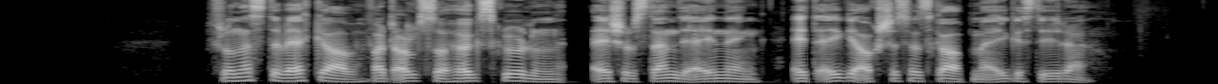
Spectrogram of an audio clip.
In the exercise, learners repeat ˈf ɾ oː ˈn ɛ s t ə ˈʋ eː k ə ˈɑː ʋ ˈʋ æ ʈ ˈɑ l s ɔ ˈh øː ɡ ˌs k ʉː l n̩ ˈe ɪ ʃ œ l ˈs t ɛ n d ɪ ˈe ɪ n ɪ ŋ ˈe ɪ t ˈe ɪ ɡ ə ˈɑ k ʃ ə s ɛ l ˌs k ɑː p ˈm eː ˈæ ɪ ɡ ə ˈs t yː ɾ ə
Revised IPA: ˈf ɾ oː ˈn ɛ s t ə ˈʋ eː k ə ˈɑː ʋ ˈʋ æ ʈ ˈɑ l s ɔ ˈh øː ɡ ˌs k ʉː l n̩ ˈe ɪ ʃ œ l ˈs t ɛ n d ɪ ˈe ɪ n ɪ ŋ ˈe ɪ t ˈe ɪ ɡ ə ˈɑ k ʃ ə s ɛ l ˌs k ɑː p ˈm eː ˈæ ɪ ɡ ə ˈs t yː ɾ ə

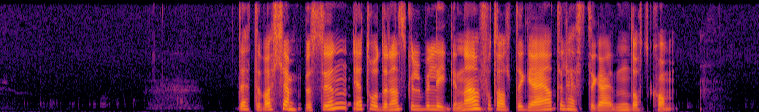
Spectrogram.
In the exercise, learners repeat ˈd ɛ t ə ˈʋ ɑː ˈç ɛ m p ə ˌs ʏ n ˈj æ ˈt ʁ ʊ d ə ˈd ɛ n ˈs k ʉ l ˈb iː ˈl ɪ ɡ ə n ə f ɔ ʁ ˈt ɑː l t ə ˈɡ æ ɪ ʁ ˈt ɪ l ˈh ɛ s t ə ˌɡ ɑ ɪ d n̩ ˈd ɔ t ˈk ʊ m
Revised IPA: ˈd ɛ t ə ˈʋ ɑː ˈç ɛ m p ə ˌs ʏ n ˈj æ ˈt ʁ ʊ d ə ˈd ɛ n ˈs k ʉ l ˈb iː ˈl ɪ ɡ ə n ə f ɔ ʁ ˈt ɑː l t ə ˈɡ æ ɪ ʁ ˈt ɪ l ˈh ɛ s t ə ˌɡ ɑ ɪ d n̩ ˈd ɔ t ˈk ʊ m

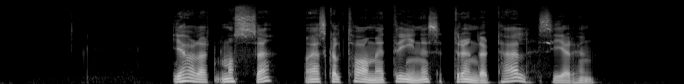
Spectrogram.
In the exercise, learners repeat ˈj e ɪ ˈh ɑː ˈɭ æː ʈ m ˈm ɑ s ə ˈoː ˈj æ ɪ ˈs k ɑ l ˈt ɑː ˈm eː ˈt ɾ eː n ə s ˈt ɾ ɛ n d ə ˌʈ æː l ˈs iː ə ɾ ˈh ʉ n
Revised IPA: ˈj æ ɪ ˈh ɑː ˈɭ æː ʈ m ˈm ɑ s ə ˈoː ˈj æ ɪ ˈs k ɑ l ˈt ɑː ˈm eː ˈt ɾ iː n ə s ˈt ɾ œ n d ə ˌʈ æː l ˈs iː ə ɾ ˈh ʉ n

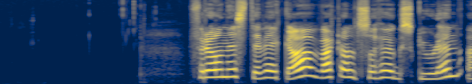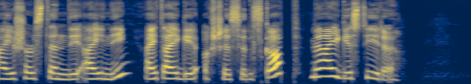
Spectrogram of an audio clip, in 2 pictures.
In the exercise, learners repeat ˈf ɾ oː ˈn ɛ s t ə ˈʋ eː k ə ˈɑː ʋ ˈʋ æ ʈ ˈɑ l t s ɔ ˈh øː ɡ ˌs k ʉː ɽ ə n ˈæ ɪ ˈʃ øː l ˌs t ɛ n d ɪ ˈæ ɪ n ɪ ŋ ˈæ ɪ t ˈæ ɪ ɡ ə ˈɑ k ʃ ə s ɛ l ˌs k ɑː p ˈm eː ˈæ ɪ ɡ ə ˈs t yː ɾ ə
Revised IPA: ˈf ɾ oː ˈn ɛ s t ə ˈʋ eː k ə ˈɑː ʋ ˈʋ æ ʈ ˈɑ l t s ɔ ˈh øː ɡ ˌs k ʉː ɽ ə n ˈæ ɪ ˈʃ øː l ˌs t ɛ n d ɪ ˈæ ɪ n ɪ ŋ ˈæ ɪ t ˈæ ɪ ɡ ə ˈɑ k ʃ ə s ɛ l ˌs k ɑː p ˈm eː ˈæ ɪ ɡ ə ˈs t yː ɾ ə

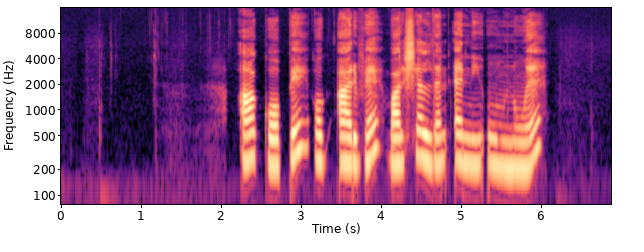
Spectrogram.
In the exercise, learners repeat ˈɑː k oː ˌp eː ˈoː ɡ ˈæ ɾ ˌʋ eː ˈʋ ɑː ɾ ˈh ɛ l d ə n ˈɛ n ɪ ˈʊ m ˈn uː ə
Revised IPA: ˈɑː k oː ˌp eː ˈoː ɡ ˈæ ɾ ˌʋ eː ˈʋ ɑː ɾ ˈʃ ɛ l d ə n ˈɛ n ɪ ˈʊ m ˈn uː ə

